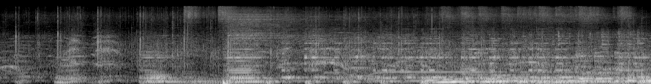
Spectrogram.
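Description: Congregation calling out and clapping in response to the preaching, then about two seconds in a church band comes in suddenly and loudly and keeps playing, with a strong low bass under the voices.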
